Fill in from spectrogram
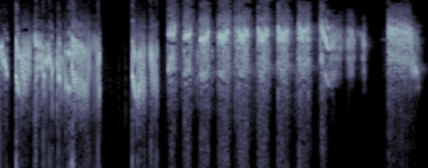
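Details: Swiftlet lure call, 'ratu berdaun' style: rough twittering opens, followed by an evenly spaced string of clear rising chirps and a final buzz.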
